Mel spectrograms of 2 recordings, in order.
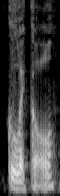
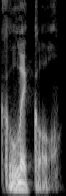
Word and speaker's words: Glikl: I believe that means it's supposed to be pronounced Glikl.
